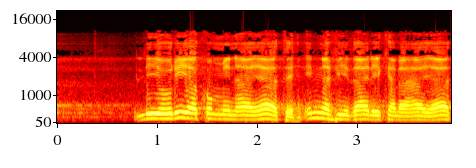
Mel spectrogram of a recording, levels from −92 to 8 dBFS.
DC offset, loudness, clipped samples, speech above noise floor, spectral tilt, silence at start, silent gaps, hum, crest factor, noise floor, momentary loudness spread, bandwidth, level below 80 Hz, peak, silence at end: under 0.1%; -11 LUFS; under 0.1%; 27 dB; -5 dB/octave; 0 s; none; none; 12 dB; -38 dBFS; 5 LU; 11 kHz; -54 dBFS; 0 dBFS; 0 s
